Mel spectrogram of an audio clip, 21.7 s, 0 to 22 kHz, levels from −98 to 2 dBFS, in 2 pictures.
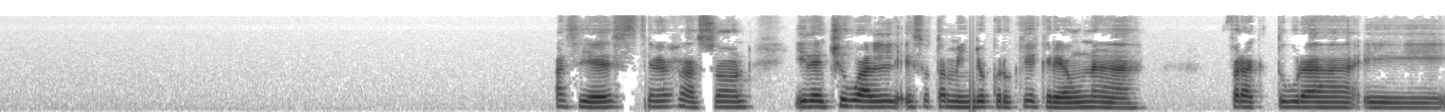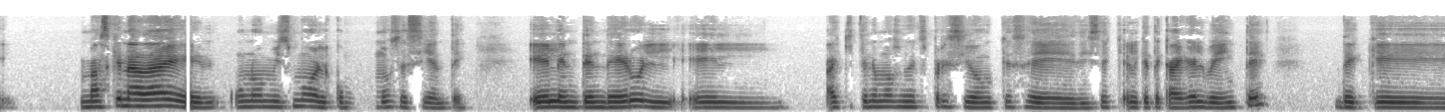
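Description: Speech with short silent holes at 4.84–4.88, 7.27–7.31 and 12.22–12.28 s, showing as blank gaps in waveform and spectrogram, likely Bluetooth dropout from one or two lost packets.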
